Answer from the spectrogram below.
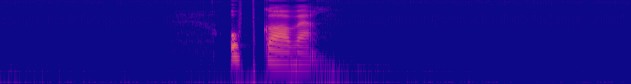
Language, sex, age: Norwegian, female, 50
